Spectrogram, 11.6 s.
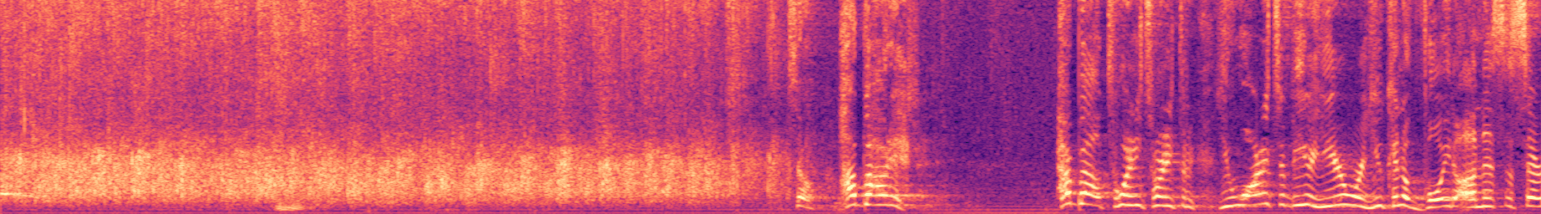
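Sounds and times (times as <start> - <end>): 
audience applause: 0.0 - 6.0
speech: 6.0 - 7.0, 8.3 - 11.5.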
